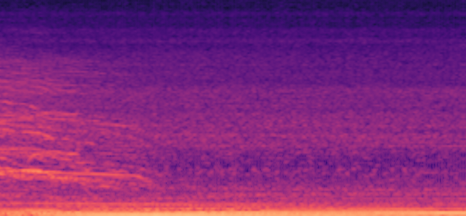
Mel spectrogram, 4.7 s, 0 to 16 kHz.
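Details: Car starting after its run-down battery was recharged and held a stable 12.73 V before reinstalling: quick crank, engine catches at once and settles into strong, steady low rumble; normal start.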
